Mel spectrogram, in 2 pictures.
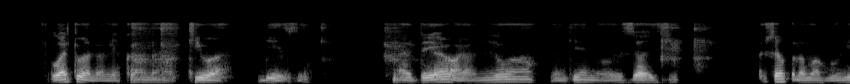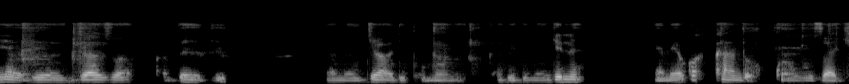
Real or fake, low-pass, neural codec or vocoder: fake; 7.2 kHz; codec, 32 kHz, 1.9 kbps, SNAC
